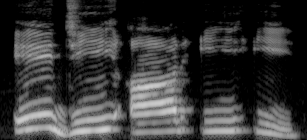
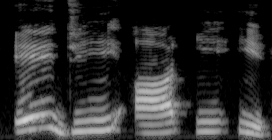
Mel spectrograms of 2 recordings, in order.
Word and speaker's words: agree: A is pronounced in this word A, and it is very short A. It is like schwa sound.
